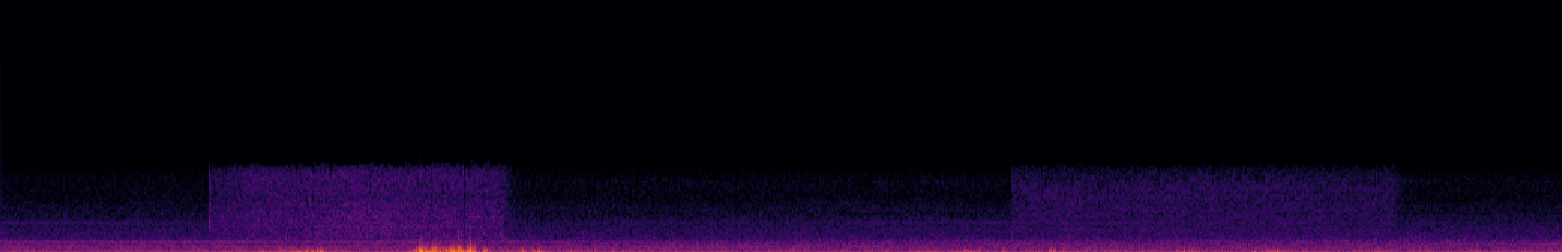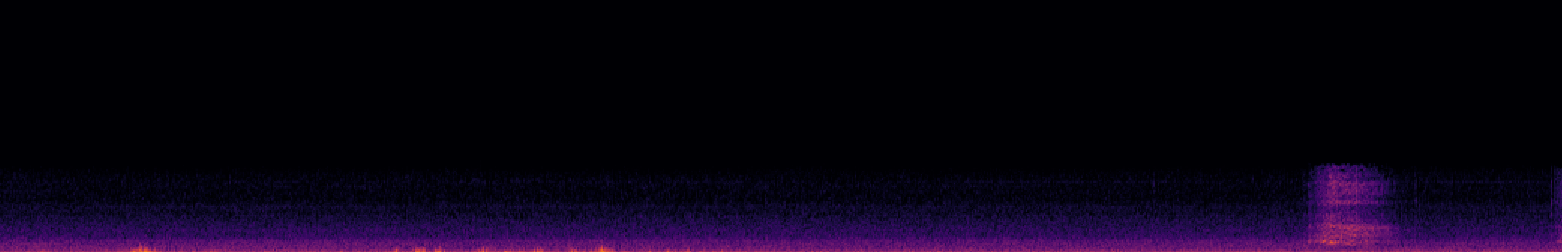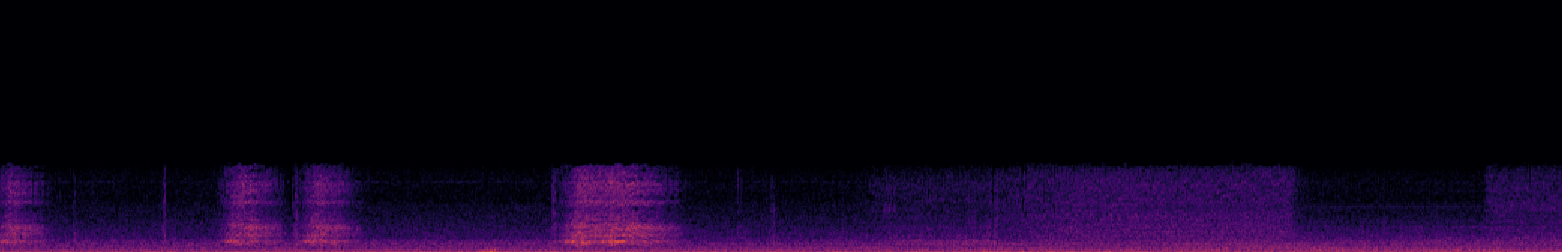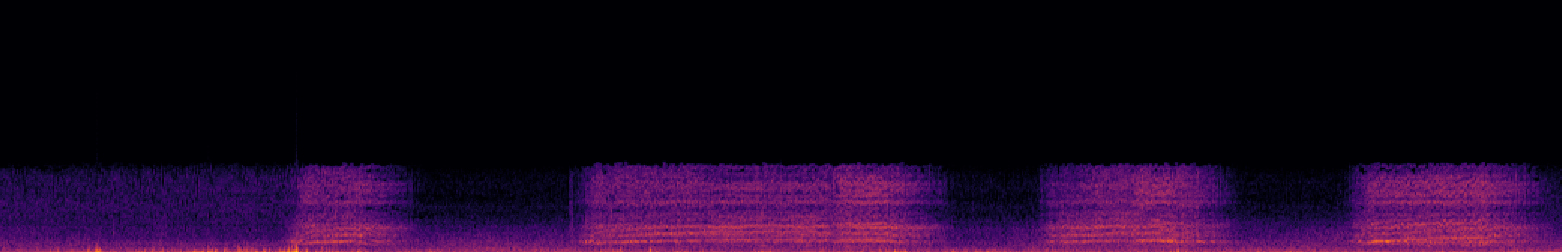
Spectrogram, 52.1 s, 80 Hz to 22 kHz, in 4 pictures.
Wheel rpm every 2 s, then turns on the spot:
0, 0, 0, 0, 0, 0, 0, 0, 0, 0, 0, 0, 10, 0, 20, 30, 0, 0, 0, 0, 10, 20, 130, 70, 70, 70.
46-48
